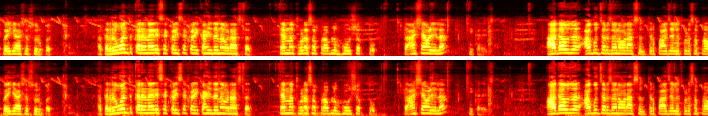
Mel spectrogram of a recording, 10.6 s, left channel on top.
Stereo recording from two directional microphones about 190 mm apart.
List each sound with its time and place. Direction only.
0.0 s speech: 25° right (ahead or behind)
4.5 s speech: 5° right (ahead or behind)
8.3 s speech: 25° right (ahead or behind)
